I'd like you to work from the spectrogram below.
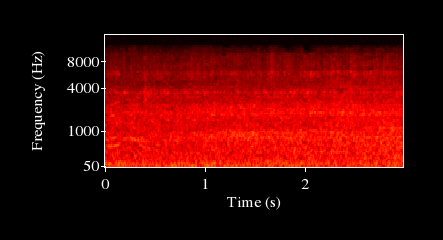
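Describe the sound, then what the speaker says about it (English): Empty charter buses roll past along a street during a march in El Paso, Texas, their engines and tires making a dense, steady roar that stays close and loud throughout. "Charter buses, but they seem to be empty"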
